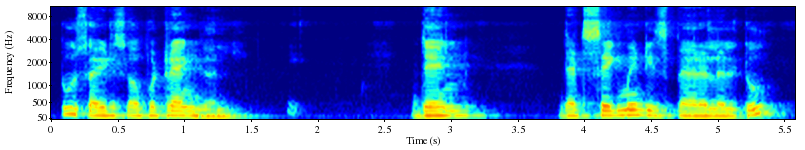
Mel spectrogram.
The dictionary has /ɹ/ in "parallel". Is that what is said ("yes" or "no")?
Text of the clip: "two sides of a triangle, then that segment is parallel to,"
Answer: yes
